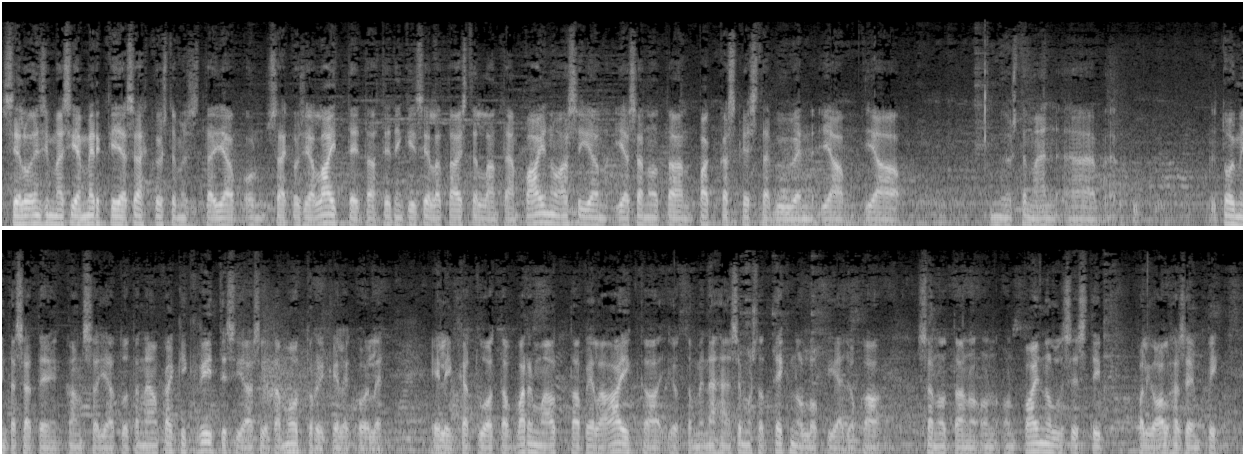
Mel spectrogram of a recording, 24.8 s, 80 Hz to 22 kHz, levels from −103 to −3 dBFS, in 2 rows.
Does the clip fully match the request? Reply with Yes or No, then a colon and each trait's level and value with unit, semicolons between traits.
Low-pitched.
Yes: very low, 95 Hz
